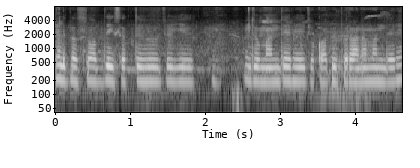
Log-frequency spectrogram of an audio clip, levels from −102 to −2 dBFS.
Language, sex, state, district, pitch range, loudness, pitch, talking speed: Hindi, female, Uttar Pradesh, Deoria, 190-195 Hz, -28 LUFS, 195 Hz, 180 wpm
